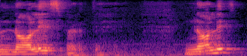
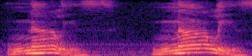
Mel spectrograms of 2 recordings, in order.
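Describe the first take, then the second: First: नॉलेज said with an open ऑ and a j ending; wrong pronunciation. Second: नॉलेज said as nalij with stress on नाल; correct pronunciation. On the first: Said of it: "उसकी pronunciation सही नहीं है". (गलत उच्चारण नॉलेज) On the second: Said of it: "आज के बाद आप पढ़ेंगे". (सही उच्चारण नॉलेज) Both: Shown as a demonstration.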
